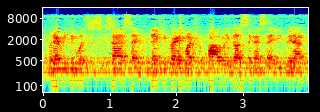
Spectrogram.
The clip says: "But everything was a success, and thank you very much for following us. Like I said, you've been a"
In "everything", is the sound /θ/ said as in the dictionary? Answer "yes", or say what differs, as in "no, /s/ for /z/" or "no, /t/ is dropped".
yes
